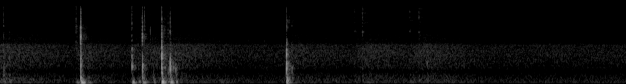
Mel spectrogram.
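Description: Computer keyboard keys being tapped and mouse clicks: single sharp taps about a second in, a quick cluster of three just after, one more near three seconds, then a few fainter ones.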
